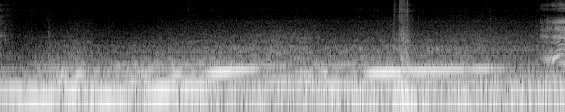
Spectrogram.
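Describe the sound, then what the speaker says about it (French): A Volkswagen Polo GTI in sport mode launches hard with launch control, its engine droning loud and close as revs climb through gears, with a brief upshift break near the end. "Petit launch control, c'est parti."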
